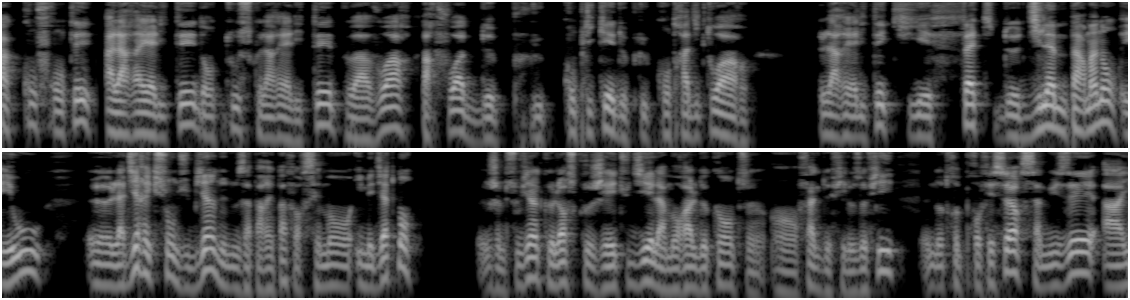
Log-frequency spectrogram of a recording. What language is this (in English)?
French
